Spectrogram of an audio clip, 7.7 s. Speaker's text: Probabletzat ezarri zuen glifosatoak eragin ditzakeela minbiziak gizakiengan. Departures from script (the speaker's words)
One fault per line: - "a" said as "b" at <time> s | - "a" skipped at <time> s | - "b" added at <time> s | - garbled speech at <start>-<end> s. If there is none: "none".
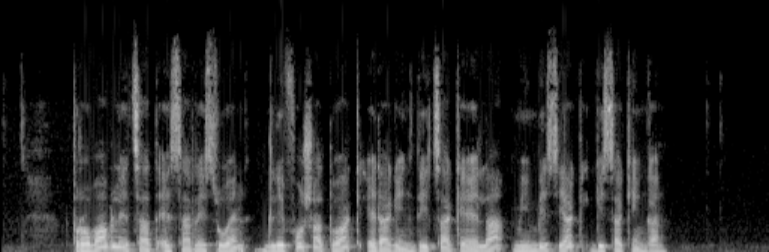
none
